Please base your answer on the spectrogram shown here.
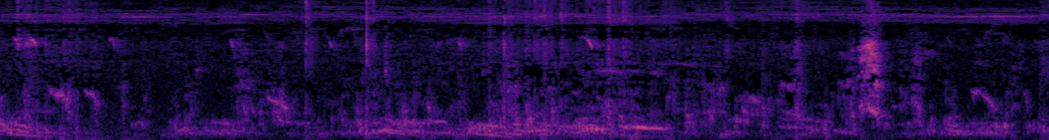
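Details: Blue Pomeranian pouter pigeons give low, soft, rolling coos in overlapping bursts, over a steady high hiss and a brief wing flutter near the end.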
